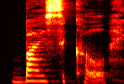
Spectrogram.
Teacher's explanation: В слове bicycle у нас дифтонг I, челюсть опускаем вниз, язык немного оттягиваем назад. Bicycle. И на к добавляем придыхание.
